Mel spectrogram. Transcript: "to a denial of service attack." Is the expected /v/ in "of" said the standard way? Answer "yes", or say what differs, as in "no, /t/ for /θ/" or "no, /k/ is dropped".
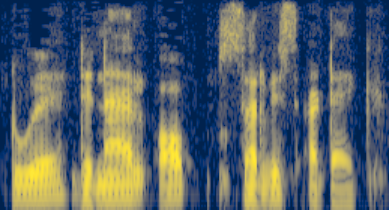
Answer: no, /p/ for /v/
